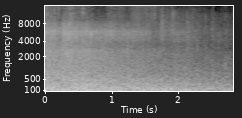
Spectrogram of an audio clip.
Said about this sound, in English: And you look as this creature starts to roar out, confused and frightened. And it crouches down and leaps up, smashing through the ceiling.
